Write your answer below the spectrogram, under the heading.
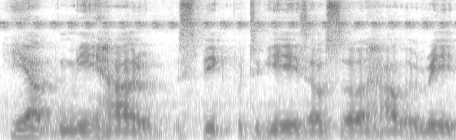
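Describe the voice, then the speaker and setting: A man's fairly slow, monotone, flat delivery amid noticeable background noise. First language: local African dialect. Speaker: language learner vlogger. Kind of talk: casual monologue. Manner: halting.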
